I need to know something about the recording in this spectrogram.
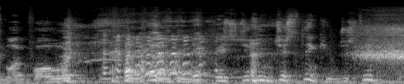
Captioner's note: all laugh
